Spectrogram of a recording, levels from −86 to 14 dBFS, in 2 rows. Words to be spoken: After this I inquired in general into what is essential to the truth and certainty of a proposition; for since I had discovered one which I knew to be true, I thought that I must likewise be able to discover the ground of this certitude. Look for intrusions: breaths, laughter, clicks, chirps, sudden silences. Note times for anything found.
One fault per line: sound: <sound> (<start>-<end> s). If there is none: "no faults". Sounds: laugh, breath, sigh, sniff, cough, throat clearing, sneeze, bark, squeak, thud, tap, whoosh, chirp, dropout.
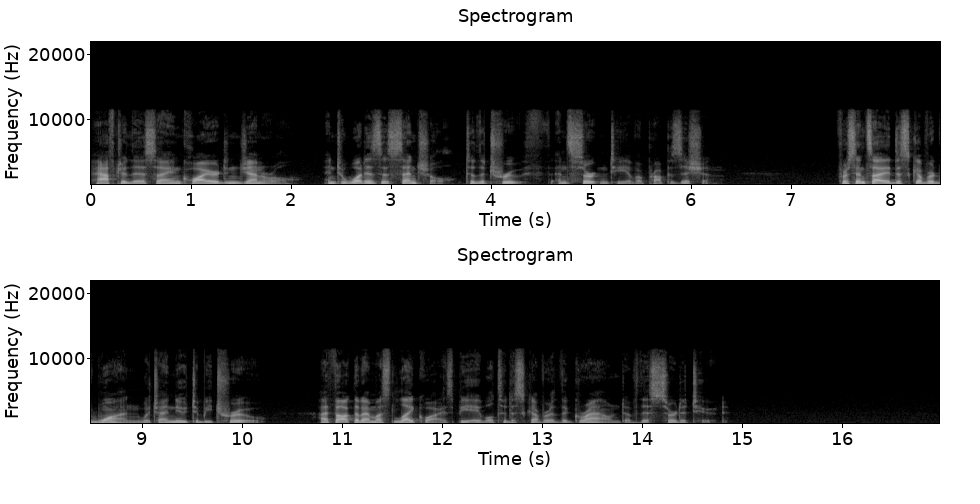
no faults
